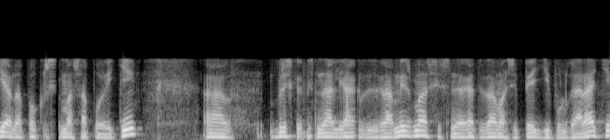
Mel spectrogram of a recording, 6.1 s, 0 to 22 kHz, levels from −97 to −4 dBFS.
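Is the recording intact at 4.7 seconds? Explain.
Yes, the speech at 4.7 seconds is intact, with no dropout, glitch or other fault at that moment, only the narrow telephone band of G.711 coding.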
